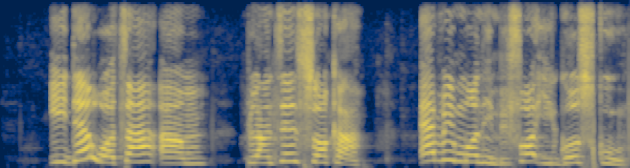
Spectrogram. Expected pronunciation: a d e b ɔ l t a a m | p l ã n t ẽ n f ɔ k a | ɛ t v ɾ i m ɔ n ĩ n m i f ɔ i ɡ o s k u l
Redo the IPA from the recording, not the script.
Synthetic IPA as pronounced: i d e w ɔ t a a m | p l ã n t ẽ n s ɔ k a | ɛ v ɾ i m ɔ n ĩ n b i f ɔ i ɡ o s k u l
